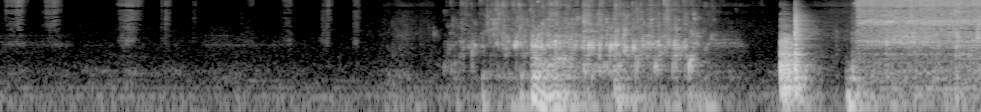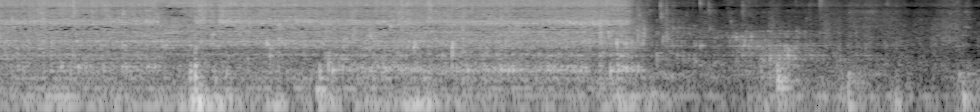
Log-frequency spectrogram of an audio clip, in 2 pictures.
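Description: Water splashing for a few seconds, then a knock and a bathroom sink tap running steadily for about seven seconds before being shut off, as in rinsing after a wet shave.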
